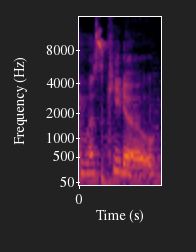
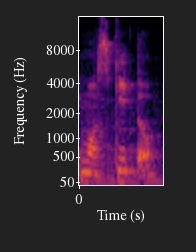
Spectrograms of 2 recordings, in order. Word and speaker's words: mosquito: So same word in English, but we don't say mosquito. We say mosquito.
